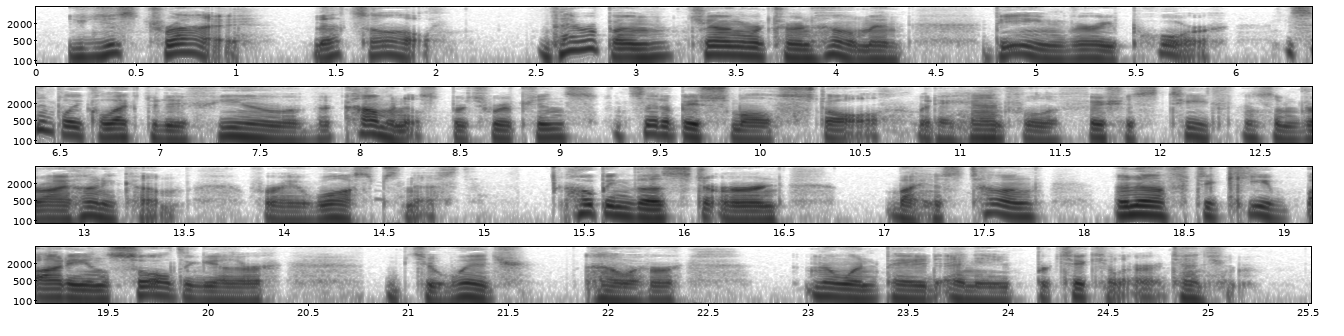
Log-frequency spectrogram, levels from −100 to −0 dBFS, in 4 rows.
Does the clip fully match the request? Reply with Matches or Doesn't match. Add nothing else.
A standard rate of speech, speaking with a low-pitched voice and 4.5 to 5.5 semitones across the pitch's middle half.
Matches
